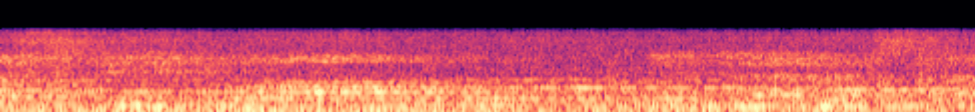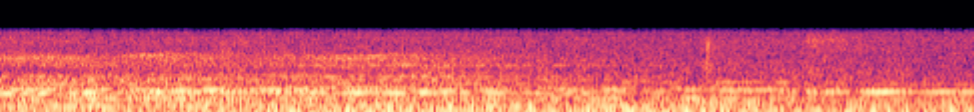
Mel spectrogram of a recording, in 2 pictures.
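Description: Slow choral chant: several voices together holding long notes that change slowly.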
